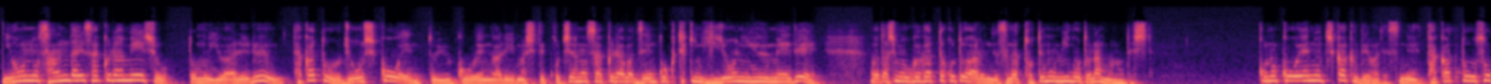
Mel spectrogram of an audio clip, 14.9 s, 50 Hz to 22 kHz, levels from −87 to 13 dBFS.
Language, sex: Japanese, male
